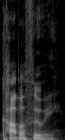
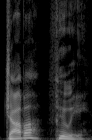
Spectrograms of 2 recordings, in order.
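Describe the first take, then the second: First: The name begins with a K sound. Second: The name begins with a J sound. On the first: "I have a little pronunciation guide for that one" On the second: "Jaba is also correct depending on where you're at"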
